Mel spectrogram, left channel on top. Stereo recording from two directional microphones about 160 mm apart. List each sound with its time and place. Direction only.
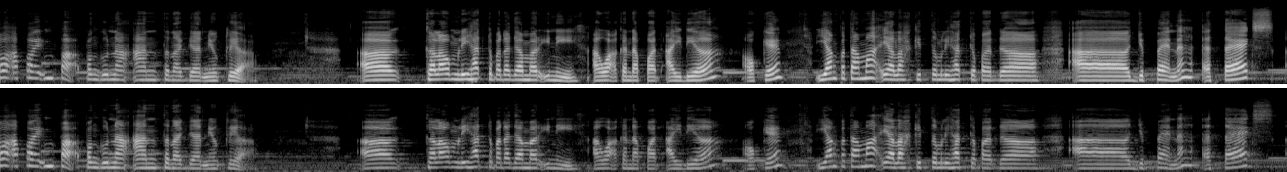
0.0 s a woman's voice: 10° left (ahead or behind); by 2.5 s 30° left (ahead or behind)
3.5 s speech: 35° left (ahead or behind)
8.9 s a woman's voice: 10° left (ahead or behind)
9.8 s speech: 30° left (ahead or behind)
